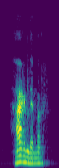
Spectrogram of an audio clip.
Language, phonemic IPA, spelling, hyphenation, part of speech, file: Dutch, /ˈɦaːrˌlɛ.mər/, Haarlemmer, Haar‧lem‧mer, noun / adjective, Nl-Haarlemmer.ogg
- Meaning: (noun) Haarlemer; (adjective) of, from or pertaining to Haarlem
